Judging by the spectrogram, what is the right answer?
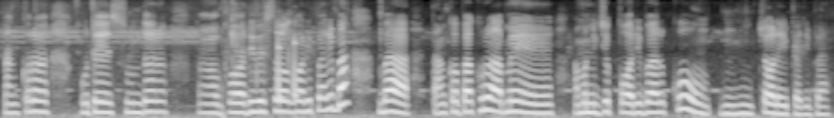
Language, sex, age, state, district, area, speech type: Odia, female, 18-30, Odisha, Kendrapara, urban, spontaneous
